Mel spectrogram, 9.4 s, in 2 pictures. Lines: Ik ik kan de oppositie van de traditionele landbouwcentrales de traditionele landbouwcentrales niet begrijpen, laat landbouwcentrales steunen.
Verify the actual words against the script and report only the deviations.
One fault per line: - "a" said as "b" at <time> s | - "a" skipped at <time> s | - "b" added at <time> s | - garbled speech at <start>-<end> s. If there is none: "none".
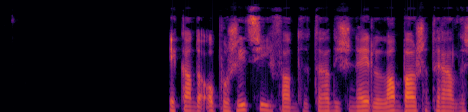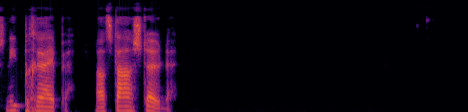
- "ik" skipped at 1.8 s
- "de traditionele landbouwcentrales" skipped at 4.7 s
- "landbouwcentrales" said as "staan" at 5.7 s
